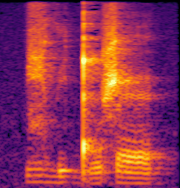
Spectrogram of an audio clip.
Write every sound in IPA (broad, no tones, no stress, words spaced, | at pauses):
ʑṳjɡ͡ǃuʂɛ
